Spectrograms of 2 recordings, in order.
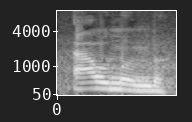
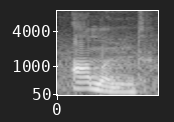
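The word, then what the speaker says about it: almond: हाउ डू we pronounce आलमंड? नो, आमंड, आमंड, आमंड।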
